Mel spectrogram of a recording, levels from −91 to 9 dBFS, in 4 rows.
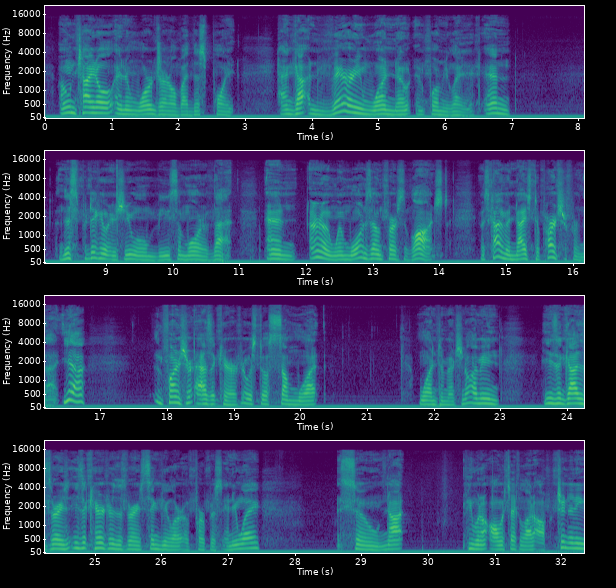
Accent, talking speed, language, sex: American, 145 wpm, English, male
